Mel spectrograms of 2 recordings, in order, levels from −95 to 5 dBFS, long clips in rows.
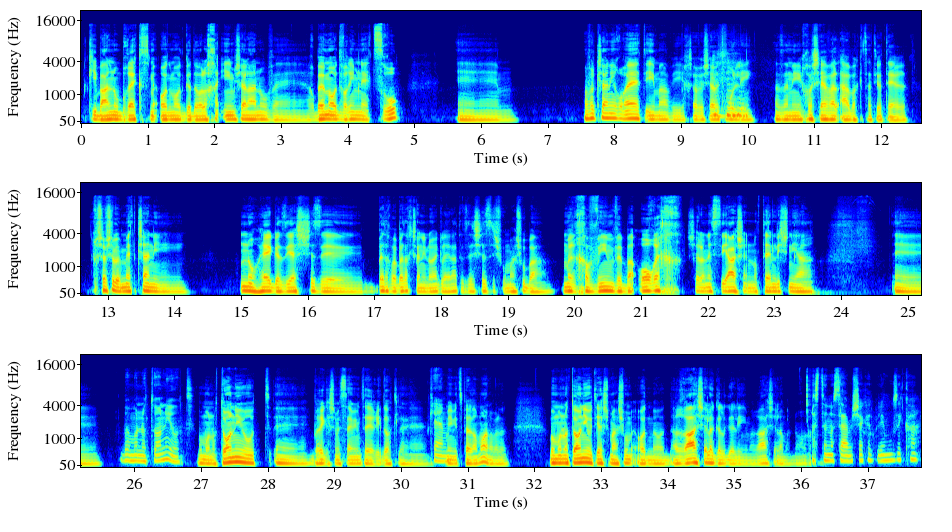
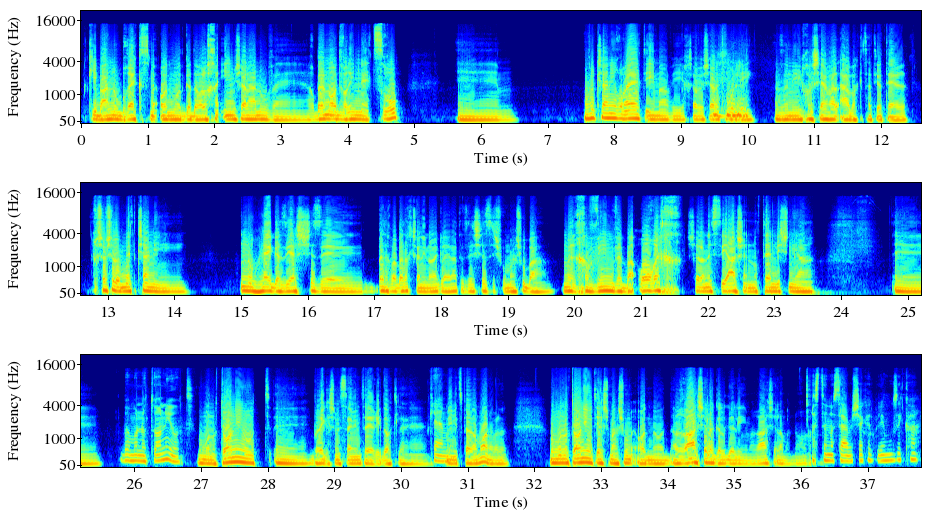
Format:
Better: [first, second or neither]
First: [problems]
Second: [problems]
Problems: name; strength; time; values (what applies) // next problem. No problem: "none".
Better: first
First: none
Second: distortion; heavy; 11% of the sound clipped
